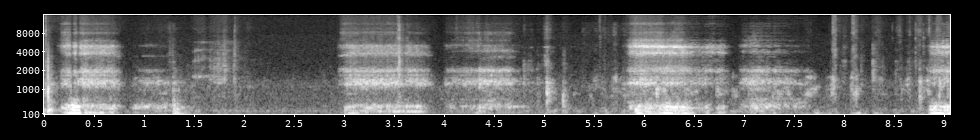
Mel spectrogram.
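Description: A person snores in slow repeated cycles, a few rough rumbling breaths spaced a couple of seconds apart with quieter gaps between, fairly close and faint, with no talk.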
